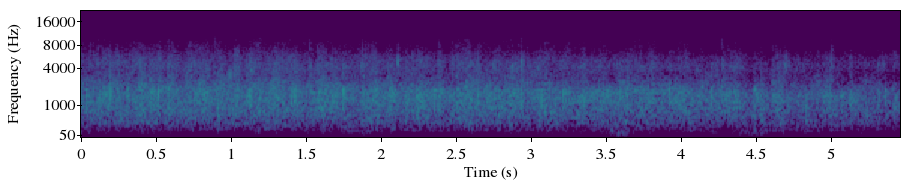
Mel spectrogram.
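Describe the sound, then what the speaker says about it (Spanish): An audience at a Venezuelan national council installation led by President Nicolás Maduro applauds in a dense, continuous roar of clapping that holds steady and fairly distant, with no voices standing out. "pido a ustedes un fuerte aplauso"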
